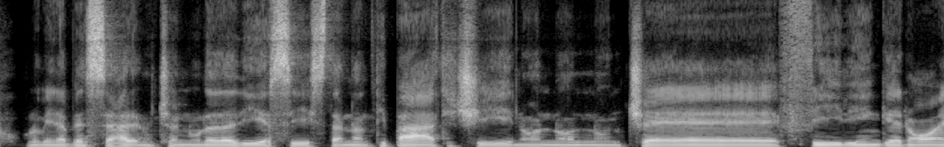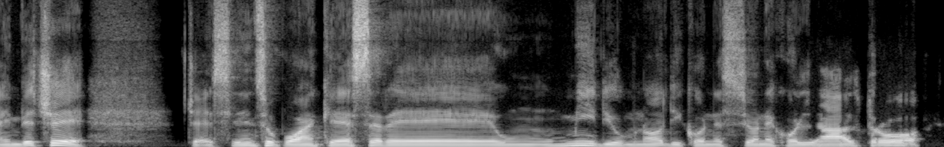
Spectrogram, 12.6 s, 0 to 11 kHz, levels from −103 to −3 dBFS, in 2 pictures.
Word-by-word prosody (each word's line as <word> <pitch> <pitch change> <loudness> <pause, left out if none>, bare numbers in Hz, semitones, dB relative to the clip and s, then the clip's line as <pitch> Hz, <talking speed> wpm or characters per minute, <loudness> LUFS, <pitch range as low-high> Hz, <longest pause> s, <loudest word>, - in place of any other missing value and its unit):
uno 95 - -11
viene 100 0 -6
da - - -9
pensare: 105 -2 +3
"Non 95 +2 -11
c'è 100 - -7
nulla 100 +1 -5
da 100 0 +1
dirsi, 100 0 +1
stanno 95 +1 -2
antipatici, 95 -1 -2
non 95 0 -9
no 95 +1 -7
non 95 0 -9
c'è 100 0 -1
feeling", 105 -1 -3
no? 100 0 -2
E 105 - -3
invece, 135 +7 +3 0.6
cioè, - - -6
il - - -4
silenzio 120 +2 +2
può 115 0 +5
anche 115 0 +2
essere 115 -1 +4
un 110 -1 -4
un 115 +1 -6
medium 120 -7 -1
no, 115 +3 -1
di 115 -2 -5
connessione 115 +1 -3
con 115 +1 -2
l'altro, 115 +4 +2
105 Hz, 155 wpm, -22 LUFS, 100-115 Hz, 0.6 s, può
